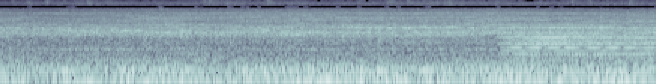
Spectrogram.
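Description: Freight train of tank cars rolling past with a steady low rumble of wheels on rails. About five seconds in, a train horn sounds one steady chord for about two seconds.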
